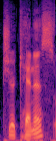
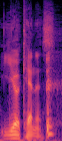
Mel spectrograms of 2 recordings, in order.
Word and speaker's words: Jurkenas: name gets the bus dies Australian version of Joe Kennis or jerk and ass if you're in high school the correct pronunciation is your canis yeah so um quick quick one I've got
